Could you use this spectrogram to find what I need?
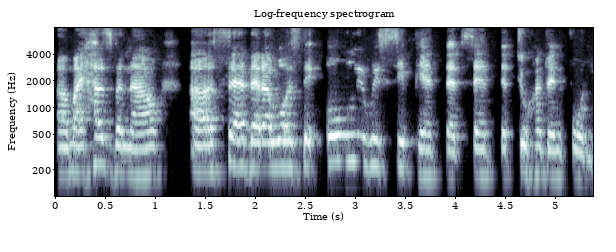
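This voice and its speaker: A woman speaks in a Portuguese accent at a medium pitch and moderate pace with ordinary pitch variation. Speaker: Rotary club member. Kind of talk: casual interview.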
